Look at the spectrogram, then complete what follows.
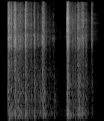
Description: cutlery teaspoon drawer handle

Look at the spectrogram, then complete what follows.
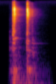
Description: metal button radio click power on fast

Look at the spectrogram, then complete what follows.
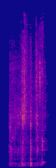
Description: jar plastic midsize open fast

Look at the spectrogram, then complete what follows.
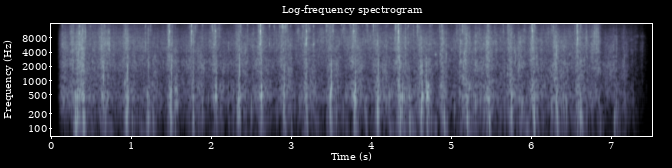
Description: nylon leather run sequence

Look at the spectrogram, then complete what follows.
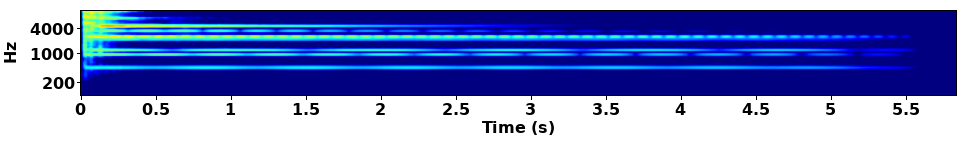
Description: japan rin bowl crash

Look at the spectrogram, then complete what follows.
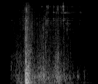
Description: leather metal impact

